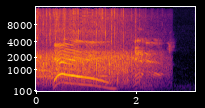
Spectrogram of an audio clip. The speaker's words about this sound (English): Yeah, a round of applause for you, everybody.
